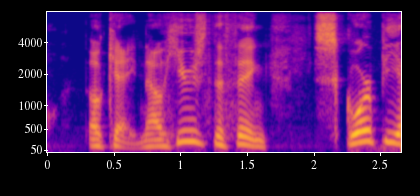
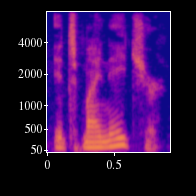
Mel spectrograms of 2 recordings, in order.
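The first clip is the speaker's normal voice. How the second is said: low, soft, matter-of-fact punchline; understated scorpion confession; resigned scorpion; 5 semitones lower, 10 dB quieter than usual. Retold or imitated. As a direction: drop right down into quiet acceptance.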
